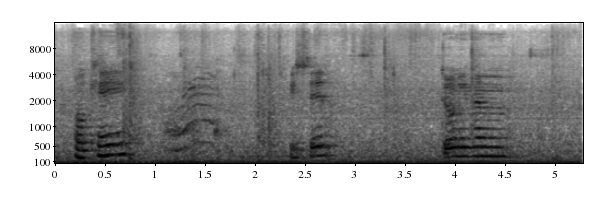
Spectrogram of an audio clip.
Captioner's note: meow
